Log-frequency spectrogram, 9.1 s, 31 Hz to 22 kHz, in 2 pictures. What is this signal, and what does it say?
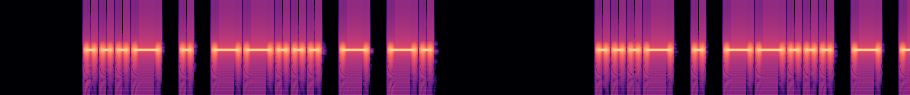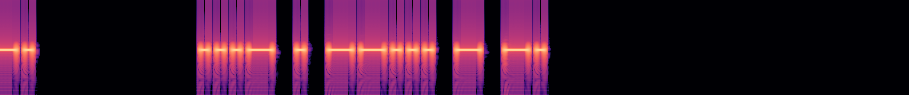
Morse code, heard as a keyed tone, about 30 wpm, 700 Hz. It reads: VE7TN VE7TN VE7TN
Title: DXCC-100 Call Signs - 5 Characters - Repeated 3x - 30wpm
